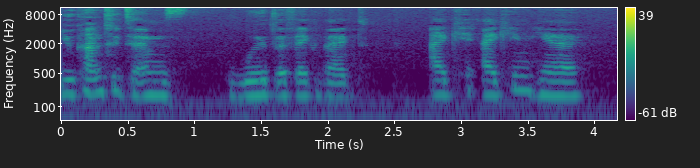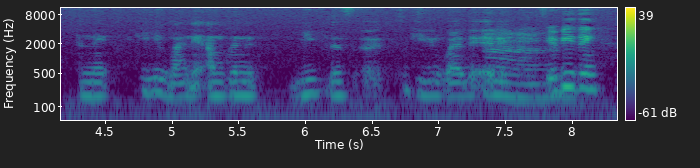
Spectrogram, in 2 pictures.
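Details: Adult woman who says she stutters and used to struggle a lot with stuttering; stuttering.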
